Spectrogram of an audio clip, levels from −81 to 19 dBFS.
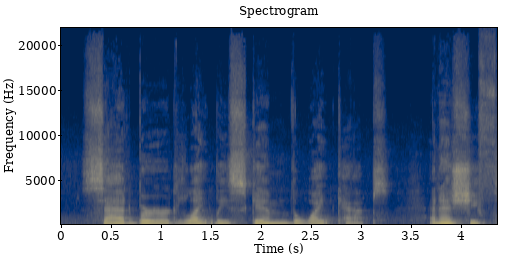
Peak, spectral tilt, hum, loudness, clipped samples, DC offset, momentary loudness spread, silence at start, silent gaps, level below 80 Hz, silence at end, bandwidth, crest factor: -4 dBFS; -5 dB/octave; none; -21 LUFS; under 0.1%; under 0.1%; 14 LU; 0.25 s; none; -56 dBFS; 0 s; over 20 kHz; 18 dB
